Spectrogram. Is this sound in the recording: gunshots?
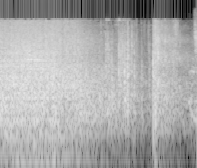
yes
